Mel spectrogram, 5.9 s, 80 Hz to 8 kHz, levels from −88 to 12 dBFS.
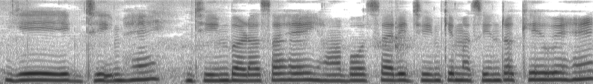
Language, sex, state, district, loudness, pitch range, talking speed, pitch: Hindi, female, Haryana, Rohtak, -13 LUFS, 210-230 Hz, 170 wpm, 215 Hz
